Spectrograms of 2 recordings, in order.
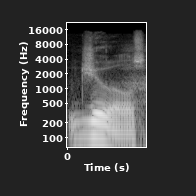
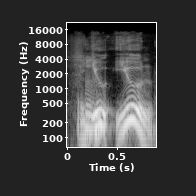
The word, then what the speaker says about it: jewel: Yul, but no. J. Think of a CH and activate the vocal cords, and you have the jewel.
